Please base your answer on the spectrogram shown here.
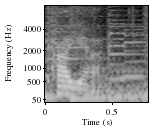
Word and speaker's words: calle: This combination sounds like the Y in yes. So the word kal, which means street, is pronounced kaya.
